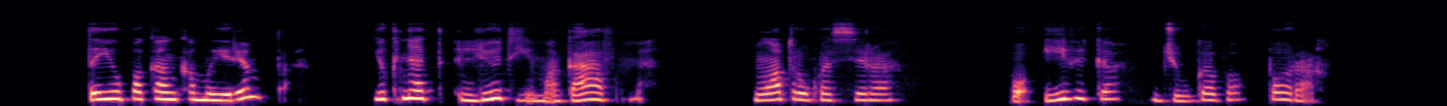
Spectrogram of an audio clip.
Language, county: Lithuanian, Vilnius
